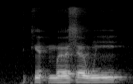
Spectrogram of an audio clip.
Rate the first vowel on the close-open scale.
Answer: open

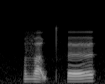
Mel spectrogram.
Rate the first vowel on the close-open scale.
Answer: open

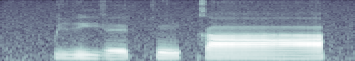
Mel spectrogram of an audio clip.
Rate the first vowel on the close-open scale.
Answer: close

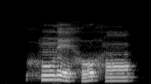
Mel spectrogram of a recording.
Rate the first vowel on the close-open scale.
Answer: close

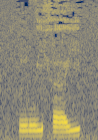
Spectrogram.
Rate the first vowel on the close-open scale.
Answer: close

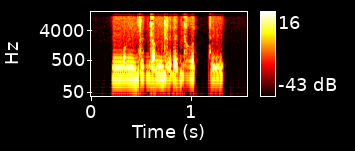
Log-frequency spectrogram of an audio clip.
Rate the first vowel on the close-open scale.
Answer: open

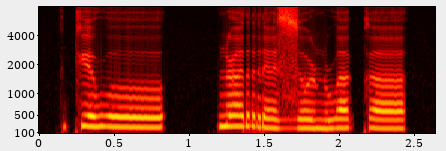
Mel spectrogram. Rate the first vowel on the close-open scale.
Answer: mid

